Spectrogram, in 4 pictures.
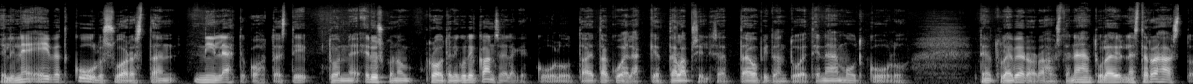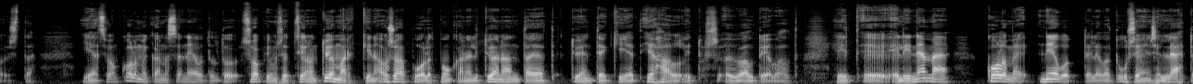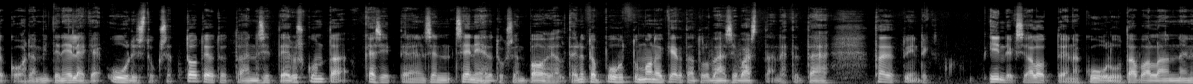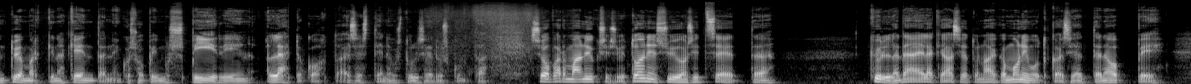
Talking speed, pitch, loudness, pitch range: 140 wpm, 95 Hz, -19 LUFS, 85-105 Hz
